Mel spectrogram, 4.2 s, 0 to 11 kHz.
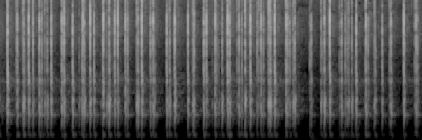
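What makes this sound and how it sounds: Long red fingernails tap rapidly on a large, slightly tilted white plastic tray. The result is about two dozen quick, sharp clicks with a bright edge and a faint hollow tone around 520 Hz. Each tap dies away almost instantly.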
